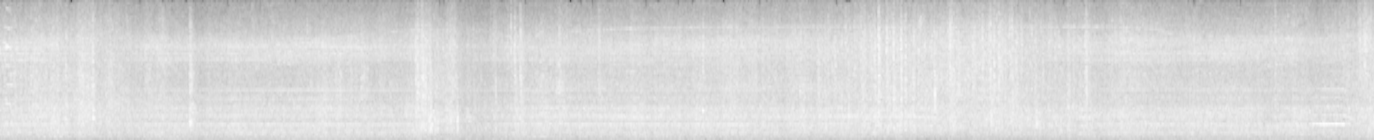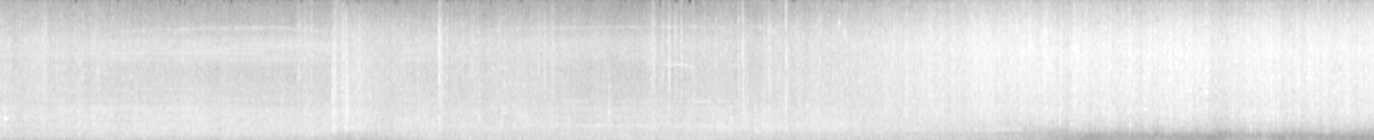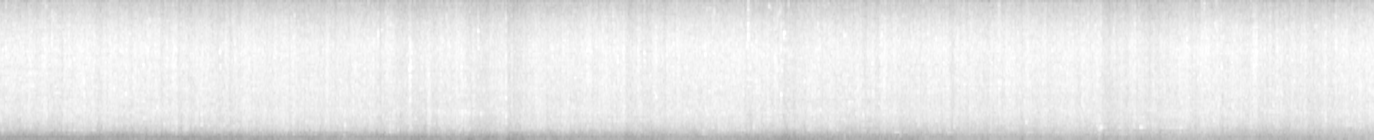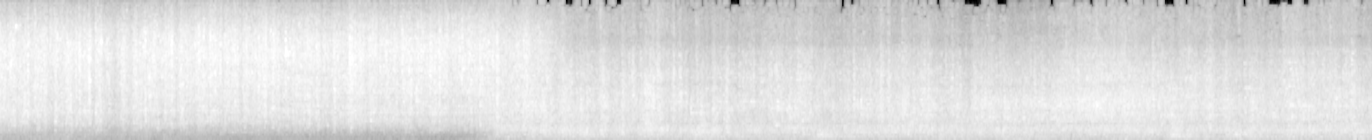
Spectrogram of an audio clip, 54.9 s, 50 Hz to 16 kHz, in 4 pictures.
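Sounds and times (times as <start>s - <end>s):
heavy machinery grinding clatter: 0.0s - 54.9s
shredded metal pouring onto pile: 7.8s - 11.0s, 20.0s - 54.9s.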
